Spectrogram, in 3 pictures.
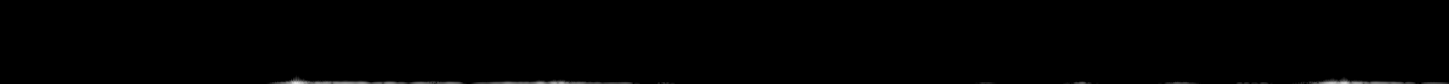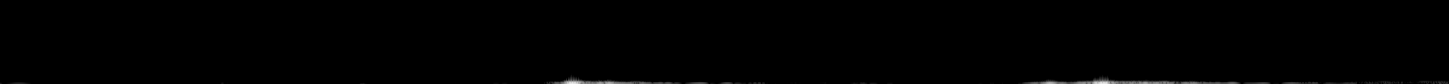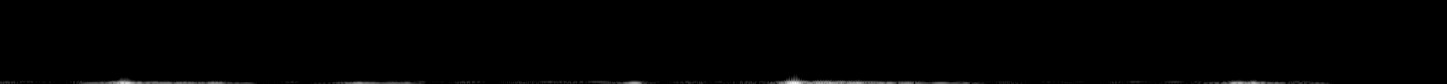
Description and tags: Filtered - 21432 daveincamas May 18 1980 Mt. St. Helens Eruption From 140 Miles Away
This is a filtered version of daveincamas "Mt. St. Helens Eruption From 140 Miles Away" recording. I examined the sound in a spectral analyser and filtered all the sounds that were not related to the low-frequency booms.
